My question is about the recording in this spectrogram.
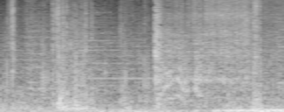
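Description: A car engine starts as a getaway car is fired up. A few sharp thuds and cranking bursts give way to a steady low engine rumble that builds and holds to the end.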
